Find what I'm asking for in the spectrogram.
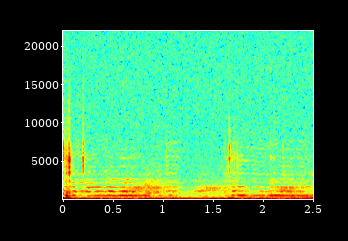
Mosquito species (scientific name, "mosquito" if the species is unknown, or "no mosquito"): Culex pipiens complex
